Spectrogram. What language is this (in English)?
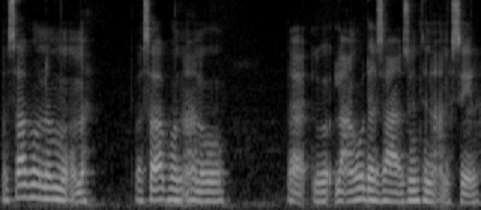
Frafra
